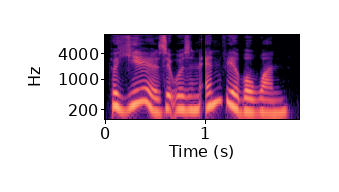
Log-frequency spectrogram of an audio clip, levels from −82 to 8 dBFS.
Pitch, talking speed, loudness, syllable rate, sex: 215 Hz, 215 wpm, -16 LUFS, 5.6 syllables/s, female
